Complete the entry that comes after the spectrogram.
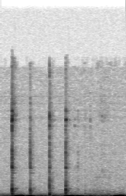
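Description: A big plastic ruler is tapped, making a quick series of light, dry clicks with a brief high-pitched tick and almost no ring, set over a low background hum.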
